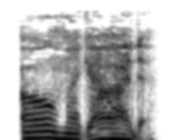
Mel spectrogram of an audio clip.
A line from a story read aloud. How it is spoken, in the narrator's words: she groans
